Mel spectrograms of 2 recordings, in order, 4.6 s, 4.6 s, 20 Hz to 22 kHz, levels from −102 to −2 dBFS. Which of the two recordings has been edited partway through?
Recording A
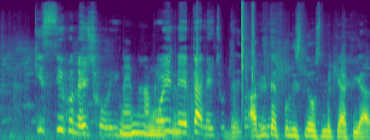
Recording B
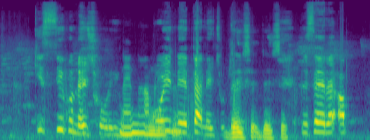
A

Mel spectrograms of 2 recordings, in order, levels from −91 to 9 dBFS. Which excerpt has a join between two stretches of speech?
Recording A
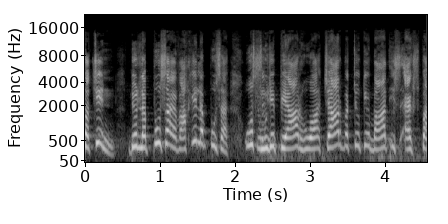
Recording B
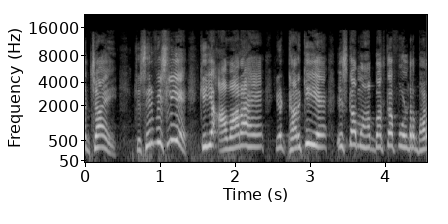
A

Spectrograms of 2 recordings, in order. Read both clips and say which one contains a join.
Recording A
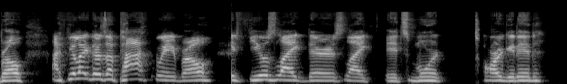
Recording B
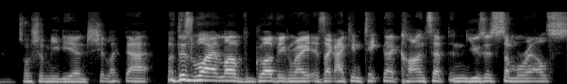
A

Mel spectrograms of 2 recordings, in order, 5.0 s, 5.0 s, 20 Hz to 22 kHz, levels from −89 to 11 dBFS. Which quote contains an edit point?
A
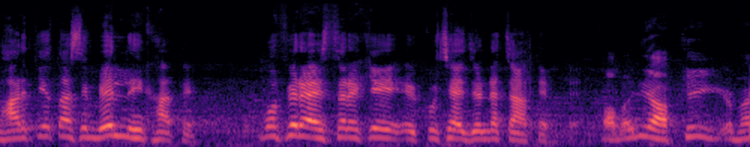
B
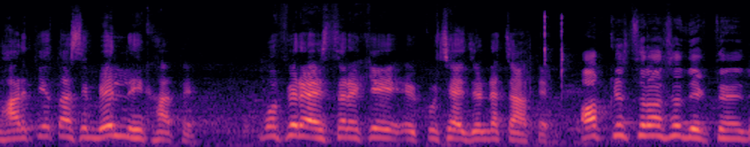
B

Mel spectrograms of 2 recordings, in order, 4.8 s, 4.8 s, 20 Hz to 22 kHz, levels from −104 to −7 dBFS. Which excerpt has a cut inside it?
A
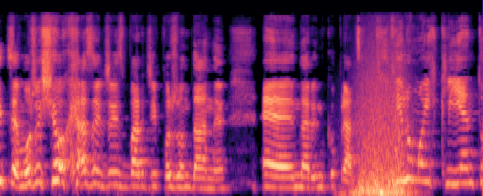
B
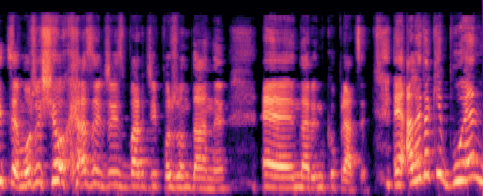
A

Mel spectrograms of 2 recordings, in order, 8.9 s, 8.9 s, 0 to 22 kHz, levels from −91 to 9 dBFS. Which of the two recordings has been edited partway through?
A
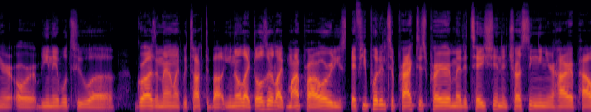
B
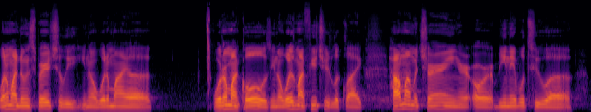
A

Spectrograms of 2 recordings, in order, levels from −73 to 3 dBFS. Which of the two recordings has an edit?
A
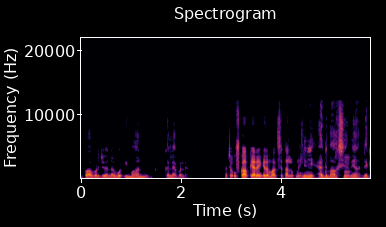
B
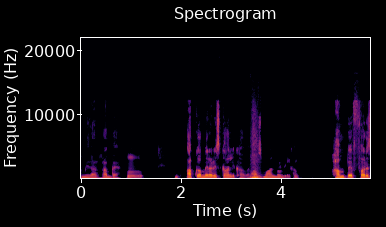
B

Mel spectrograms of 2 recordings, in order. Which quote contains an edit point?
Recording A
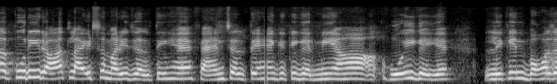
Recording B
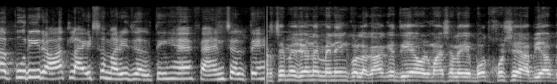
B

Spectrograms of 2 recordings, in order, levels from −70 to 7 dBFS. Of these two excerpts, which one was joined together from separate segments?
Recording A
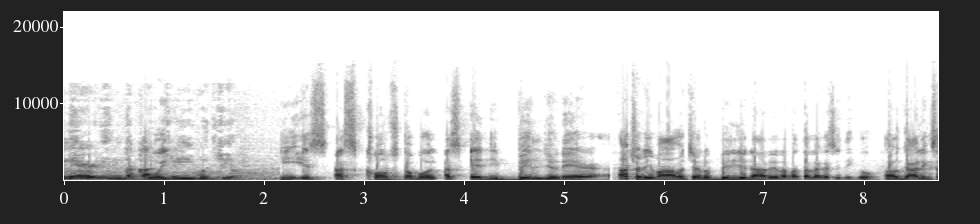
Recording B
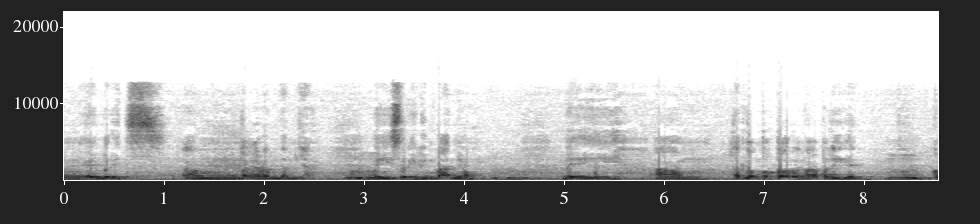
A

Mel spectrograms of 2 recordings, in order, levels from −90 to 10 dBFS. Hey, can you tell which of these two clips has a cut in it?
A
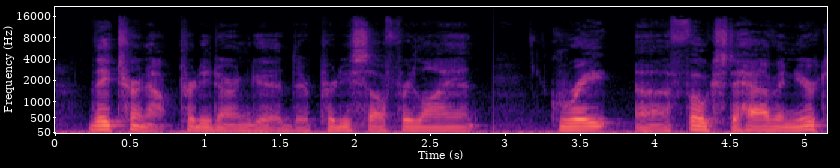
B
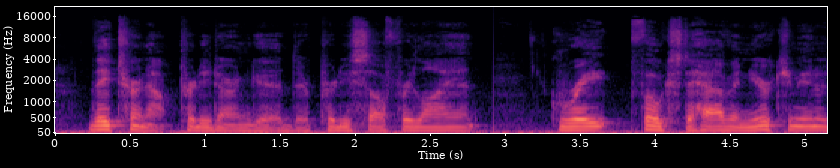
B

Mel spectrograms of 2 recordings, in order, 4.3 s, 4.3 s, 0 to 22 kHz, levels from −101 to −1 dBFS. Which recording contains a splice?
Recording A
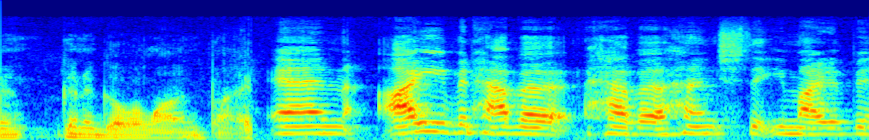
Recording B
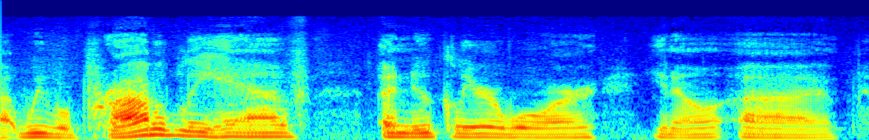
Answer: A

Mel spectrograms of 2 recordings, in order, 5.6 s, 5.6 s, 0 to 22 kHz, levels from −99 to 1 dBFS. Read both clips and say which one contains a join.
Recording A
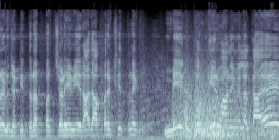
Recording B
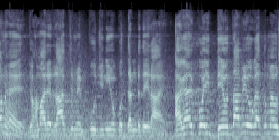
B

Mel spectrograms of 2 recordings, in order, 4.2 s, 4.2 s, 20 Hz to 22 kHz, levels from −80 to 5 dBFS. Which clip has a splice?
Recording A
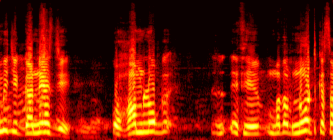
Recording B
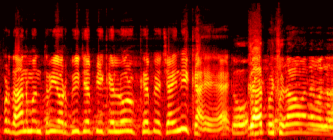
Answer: B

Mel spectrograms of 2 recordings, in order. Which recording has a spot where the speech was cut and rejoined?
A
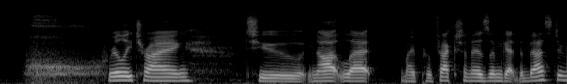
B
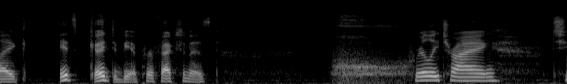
B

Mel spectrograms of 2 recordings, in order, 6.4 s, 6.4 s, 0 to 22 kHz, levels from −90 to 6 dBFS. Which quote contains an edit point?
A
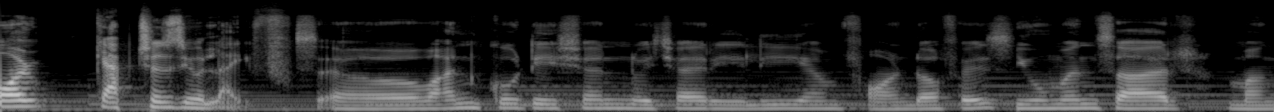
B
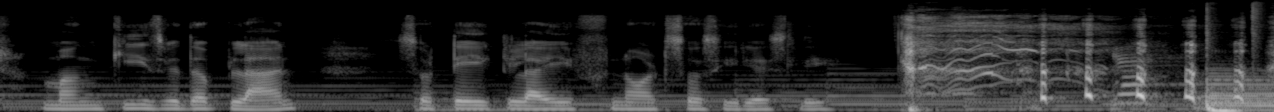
A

